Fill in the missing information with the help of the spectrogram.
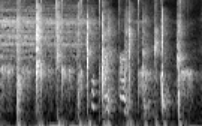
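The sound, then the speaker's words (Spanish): Scattered applause from a small audience: sharp, irregular claps overlapping unevenly for a few seconds, with a faint murmur of voices briefly showing through. “Un aplauso, por favor.”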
